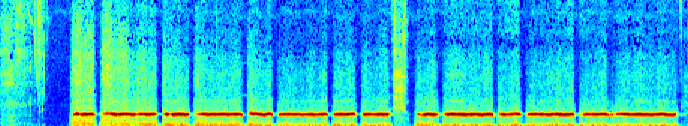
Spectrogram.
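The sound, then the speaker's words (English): A person whistles the tune of Amazing Grace on a single unchanging pitch, making no distinction between the notes. It is held in long, loud tones broken by brief regular pauses, with no talking. “I'm going to whistle a tune for you, and I want you to tell me what the title of this tune is.”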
